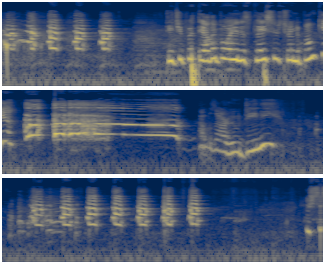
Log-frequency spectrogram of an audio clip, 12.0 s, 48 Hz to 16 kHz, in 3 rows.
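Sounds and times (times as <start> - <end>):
turkey calling: 0.0 - 1.9, 7.8 - 11.3.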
